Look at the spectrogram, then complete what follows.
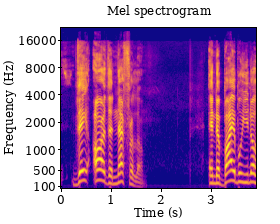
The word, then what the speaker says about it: Nephilim: The original Sumerian are the they call them the how do you say, the Nephilim, right? Nephilim, yeah.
